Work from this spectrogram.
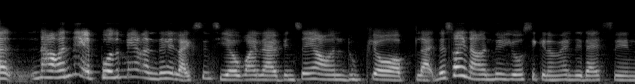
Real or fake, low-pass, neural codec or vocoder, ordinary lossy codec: fake; 7.2 kHz; codec, 16 kHz, about 1 kbps, DyCAST, with the encoder's durations; none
